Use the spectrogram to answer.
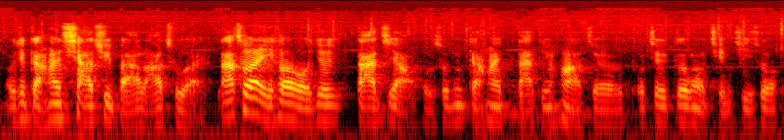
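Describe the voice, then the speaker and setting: A middle-aged Taiwanese podcast guest tells his story quickly, his lowish voice carrying a breathy edge. Casual and earnest, he keeps repeating phrases while describing events.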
